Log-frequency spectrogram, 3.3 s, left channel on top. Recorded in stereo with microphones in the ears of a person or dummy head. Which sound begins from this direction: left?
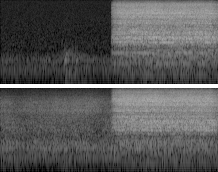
A drill, at 1.7 s.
